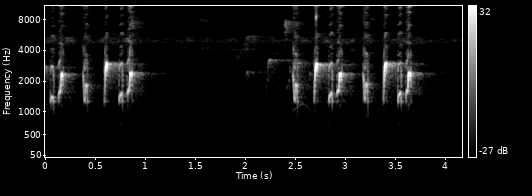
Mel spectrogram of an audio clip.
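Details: Stripe-throated bulbul used as a decoy, song played so young birds sing along and wild birds are drawn in; two rapid, bubbly phrases of chirped notes separated by a second-long pause.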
